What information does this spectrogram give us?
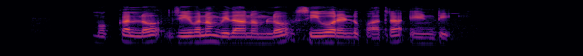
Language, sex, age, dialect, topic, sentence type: Telugu, male, 18-24, Telangana, agriculture, question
